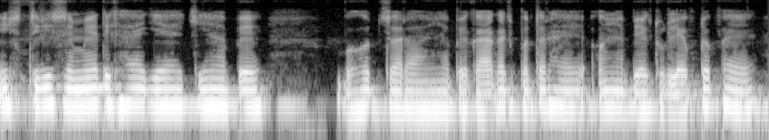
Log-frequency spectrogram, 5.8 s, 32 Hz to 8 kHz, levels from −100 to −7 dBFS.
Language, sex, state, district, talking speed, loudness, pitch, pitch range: Hindi, male, Jharkhand, Palamu, 230 wpm, -14 LUFS, 115 Hz, 110-120 Hz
